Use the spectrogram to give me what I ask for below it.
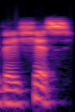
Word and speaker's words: welches: E before that, as it is a pronunciation problem to say welches. You say welches. You always put an E if you have two consonants following each other in German that you cannot pronounce. So welches.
